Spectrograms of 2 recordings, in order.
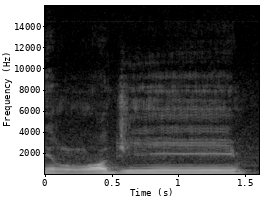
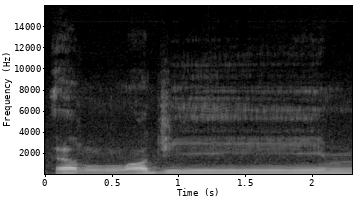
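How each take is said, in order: First: The final nasal m is cut very short. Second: The final nasal m is held too long. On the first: "la faire très courte" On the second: "prolonger le ghunna"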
